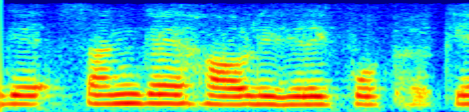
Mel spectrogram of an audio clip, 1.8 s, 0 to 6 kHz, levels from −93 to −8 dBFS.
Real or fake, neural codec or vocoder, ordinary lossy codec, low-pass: fake; codec, 16 kHz in and 24 kHz out, 0.4 kbps, LongCat-Audio-Codec, fine tuned four codebook decoder; AAC, 48 kbps; 5.4 kHz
